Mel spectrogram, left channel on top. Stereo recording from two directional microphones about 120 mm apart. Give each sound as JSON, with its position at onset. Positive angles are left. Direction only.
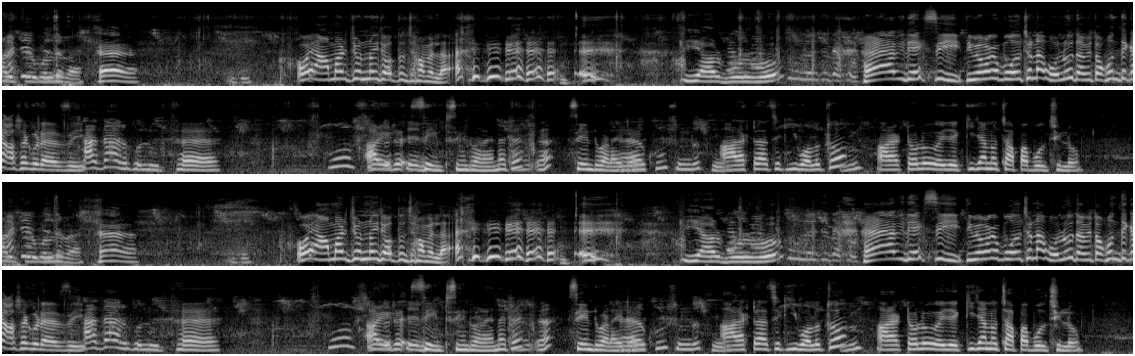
{"t": 0.0, "sound": "speech", "side_deg": 5}
{"t": 0.9, "sound": "a woman's voice", "side_deg": 15}
{"t": 2.2, "sound": "a woman's voice", "side_deg": -25}
{"t": 6.8, "sound": "a woman's voice", "side_deg": -20}
{"t": 8.5, "sound": "a woman's voice", "side_deg": 10}
{"t": 12.1, "sound": "speech", "side_deg": 40}
{"t": 13.1, "sound": "speech", "side_deg": -10}
{"t": 14.9, "sound": "a woman's voice", "side_deg": -5}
